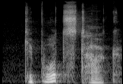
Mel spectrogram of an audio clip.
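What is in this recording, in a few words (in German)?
"Geburtstag", German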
